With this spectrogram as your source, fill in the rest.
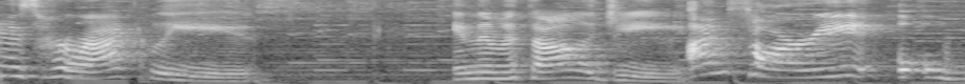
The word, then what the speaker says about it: Heracles: his name was herac you should have know Heracles yeah are you sure it's not just like said that way but it's spelled Hercules how how is her like you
